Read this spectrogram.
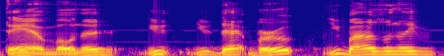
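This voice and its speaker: A man's voice: a little high, expressive, normal speed, dark tone. A man giving casual gameplay commentary, thinking aloud in informal, slangy, muttered asides. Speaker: gaming video creator.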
